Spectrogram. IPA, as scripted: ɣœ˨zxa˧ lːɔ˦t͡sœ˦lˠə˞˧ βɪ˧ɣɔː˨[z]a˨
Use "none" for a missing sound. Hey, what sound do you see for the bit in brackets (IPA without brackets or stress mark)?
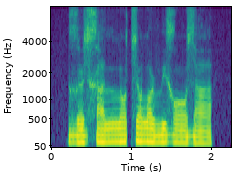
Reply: z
